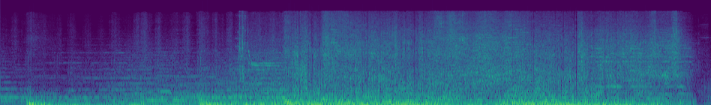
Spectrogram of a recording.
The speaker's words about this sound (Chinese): 简妮只是吓唬吓唬乔尼，但是他的同事却引爆了炸弹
